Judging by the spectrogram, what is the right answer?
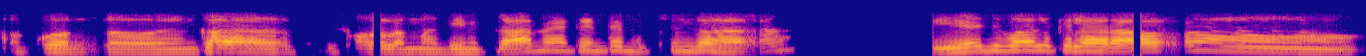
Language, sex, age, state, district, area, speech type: Telugu, male, 45-60, Andhra Pradesh, Vizianagaram, rural, conversation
